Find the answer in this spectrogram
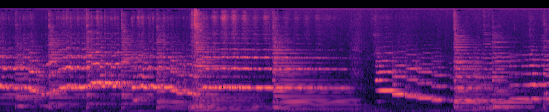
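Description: Flute playing a melody over classical guitar accompaniment, with no voice. The music dips briefly a little past seven seconds, then comes back with a falling run.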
